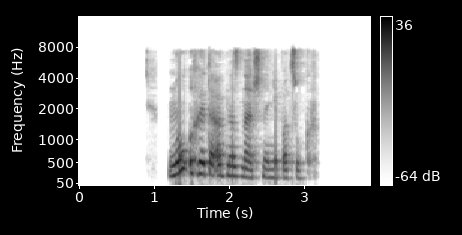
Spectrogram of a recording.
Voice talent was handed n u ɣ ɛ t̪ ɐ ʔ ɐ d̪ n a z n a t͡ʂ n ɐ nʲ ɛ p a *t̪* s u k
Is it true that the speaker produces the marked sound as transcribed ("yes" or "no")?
yes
